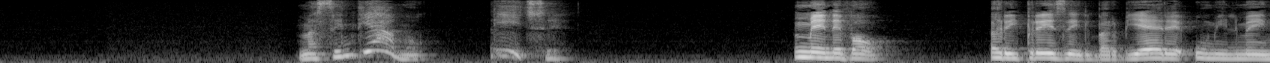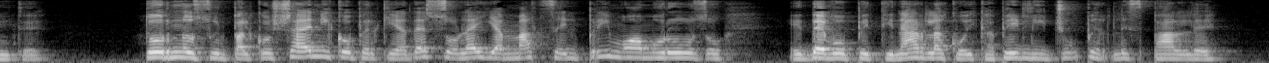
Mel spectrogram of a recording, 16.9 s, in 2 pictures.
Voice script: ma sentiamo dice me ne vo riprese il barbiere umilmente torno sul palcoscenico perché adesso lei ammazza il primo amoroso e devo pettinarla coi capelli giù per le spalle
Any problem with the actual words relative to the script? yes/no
no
